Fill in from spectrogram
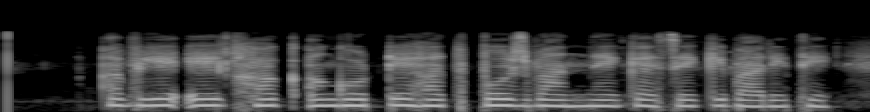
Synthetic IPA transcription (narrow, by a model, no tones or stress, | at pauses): ɐbjeʔeːkhɐkɐ̃ŋɡʱoːʈeɦɐt̪ʰpoːd͡ʒbãːnd̪ʱnekɛːsekibaːɾit̪ʰiː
